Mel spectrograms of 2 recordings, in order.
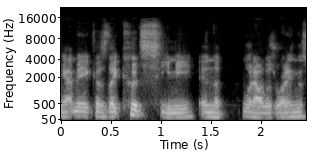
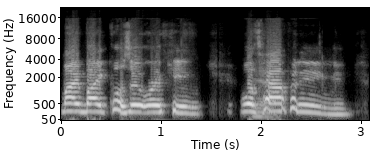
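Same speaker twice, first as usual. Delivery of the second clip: mock scream, higher and louder; 12 semitones higher, 9 dB louder than usual. Retelling how a player screamed once his mic worked: imitating someone screaming. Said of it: "he was immediately screaming".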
